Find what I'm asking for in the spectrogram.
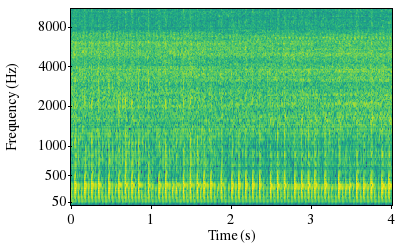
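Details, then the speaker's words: New Chinese pit bike (Peace Moto XB87) after adjusting the carburetor idle screw a full turn: quick, even putter with steady low pops, no hunting or dying; clean, stable normal idle. "now you guys can hear it's actually at a good idle it's a very quick and easy fix"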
